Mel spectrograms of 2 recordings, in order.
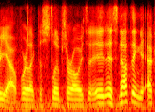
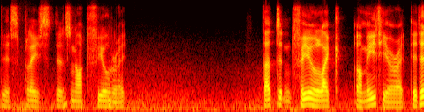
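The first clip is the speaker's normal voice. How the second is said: softly spoken, hushed, low-key voice; 3 semitones lower, 5 dB quieter than usual. The narrator voices Soren as the group walks closer holding the amulet: soft voice. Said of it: "kind of in a soft voice".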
